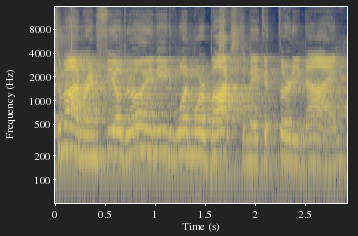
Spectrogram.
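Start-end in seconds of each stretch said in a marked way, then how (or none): none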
